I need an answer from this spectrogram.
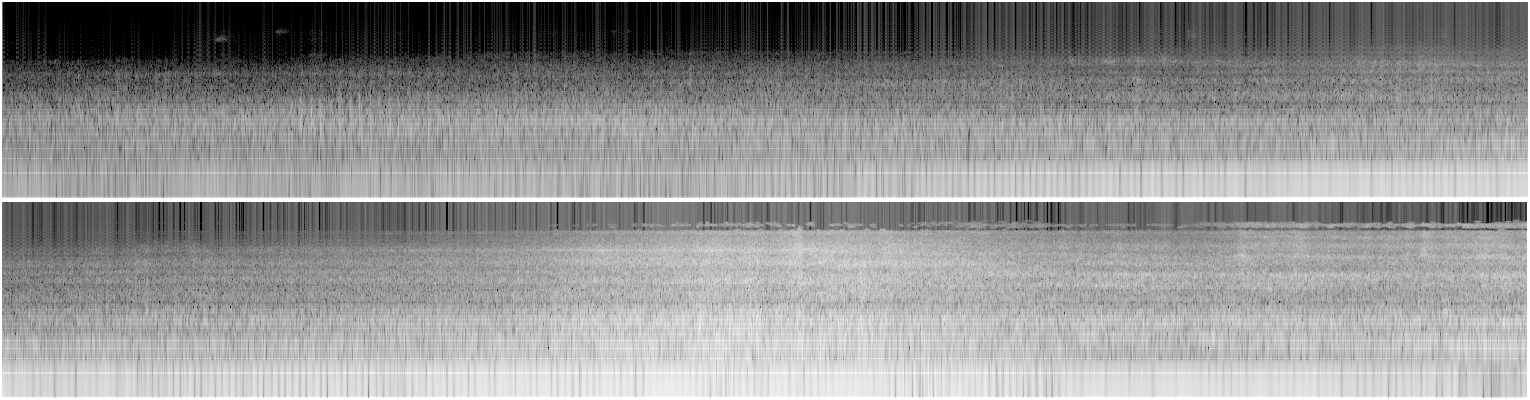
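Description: A train approaching and passing close by, its low rumble and wheel-on-rail noise building steadily to loudest about two-thirds of the way through, then easing slightly.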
